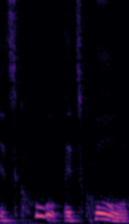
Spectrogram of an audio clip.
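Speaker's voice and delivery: cracking voice. Speaker giving an opinion to viewers, voice cracking. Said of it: "Sorry, voice crack".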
